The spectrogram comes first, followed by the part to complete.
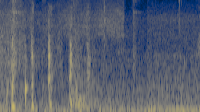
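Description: Background music with a low steady rumble and a few short clicks, without speech.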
